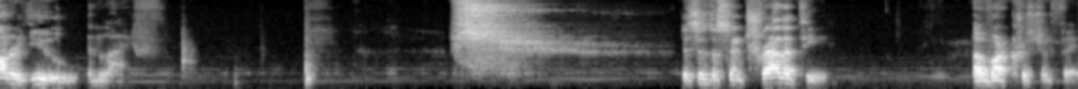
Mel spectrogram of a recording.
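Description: A man speaks with feeling into a close microphone, pausing often.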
